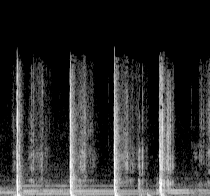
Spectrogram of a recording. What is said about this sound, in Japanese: それではね、シャッフルします。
